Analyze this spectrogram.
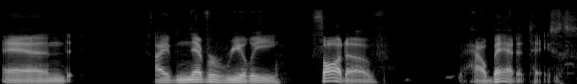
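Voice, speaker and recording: A man's fairly low voice at a very slow pace, with long, frequent pauses and ordinary pitch variation. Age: 40s. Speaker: ER doctor. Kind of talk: casual chat.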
